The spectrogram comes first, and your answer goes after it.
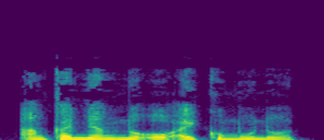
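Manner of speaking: usual speaking voice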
